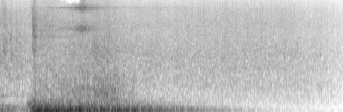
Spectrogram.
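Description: Logo sting sound effect: a deep boom with a splashing hiss about half a second in, fading away over the next three seconds, with a short bright ping around one second.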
